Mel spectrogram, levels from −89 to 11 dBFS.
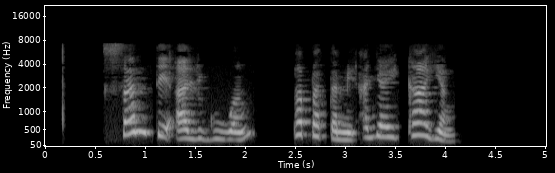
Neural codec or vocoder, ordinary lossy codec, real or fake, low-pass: none; MP3, 64 kbps; real; 7.2 kHz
